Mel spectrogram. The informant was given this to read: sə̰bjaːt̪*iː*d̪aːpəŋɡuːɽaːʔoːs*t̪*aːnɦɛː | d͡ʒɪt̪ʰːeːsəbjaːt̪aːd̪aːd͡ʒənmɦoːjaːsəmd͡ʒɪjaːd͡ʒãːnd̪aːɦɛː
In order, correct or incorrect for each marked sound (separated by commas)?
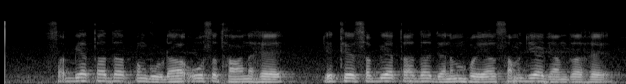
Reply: incorrect, incorrect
